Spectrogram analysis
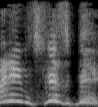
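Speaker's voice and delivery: very high-pitched creature voice of a goblin. Telling a friend about a goblin he owned in college, quoting it in goblin voice. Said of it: "I appreciate your goblin voice".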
